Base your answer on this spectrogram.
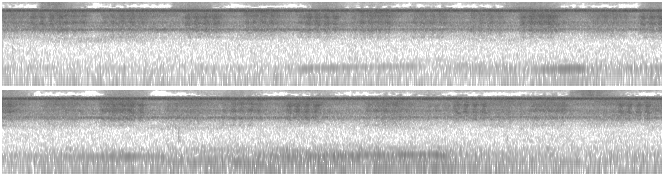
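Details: Dallas, Georgia cicadas droning in a loud, unbroken high buzz with pulsing waves about twice a second, while faint low hums drift underneath in the middle of the recording.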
